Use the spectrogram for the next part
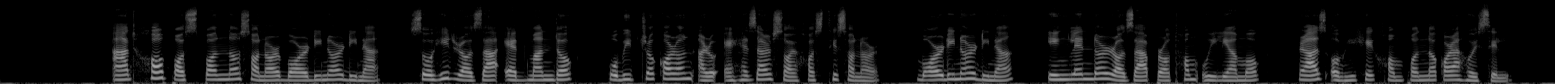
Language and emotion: Assamese, neutral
